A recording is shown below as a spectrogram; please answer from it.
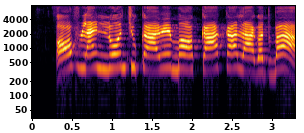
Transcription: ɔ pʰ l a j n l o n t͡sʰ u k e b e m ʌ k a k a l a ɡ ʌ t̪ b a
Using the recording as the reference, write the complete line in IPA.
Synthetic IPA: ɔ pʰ l a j n l o n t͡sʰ u k a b e m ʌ k a k a l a ɡ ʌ t̪ b a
